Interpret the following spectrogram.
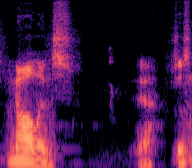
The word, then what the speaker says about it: New Orleans: in the north when you pronounce it as new orleans because when you get down there they're going to tell you right seriously it's nollens yeah that's just how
